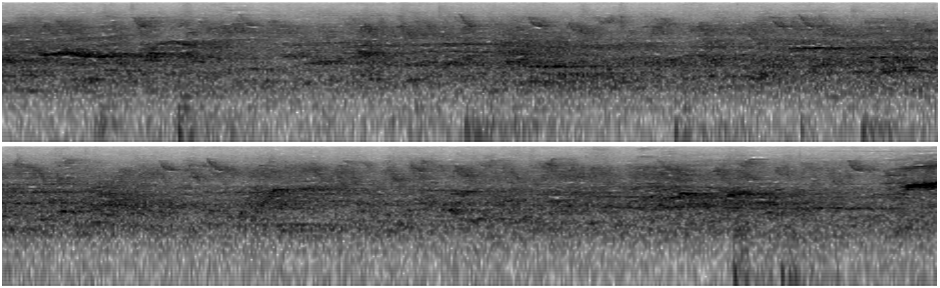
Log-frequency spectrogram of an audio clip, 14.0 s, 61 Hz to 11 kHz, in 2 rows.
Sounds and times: Kids playing 0:00.0 - 0:14.0
birds 0:00.0 - 0:14.0
screaming 0:13.6 - 0:14.0

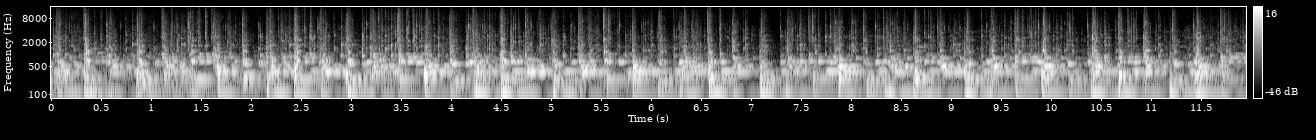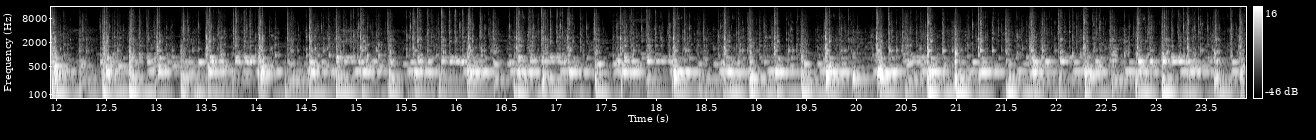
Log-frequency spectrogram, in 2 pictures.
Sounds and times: bass angklung 0:00.0 - 0:23.9

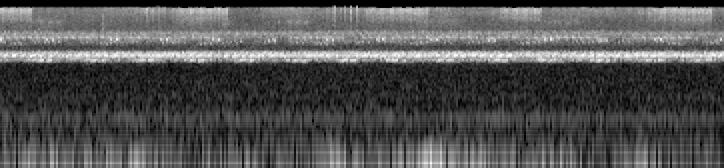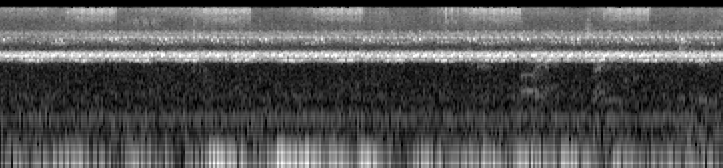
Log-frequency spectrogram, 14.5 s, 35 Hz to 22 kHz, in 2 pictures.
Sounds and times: crickets 0:00.0 - 0:14.4

